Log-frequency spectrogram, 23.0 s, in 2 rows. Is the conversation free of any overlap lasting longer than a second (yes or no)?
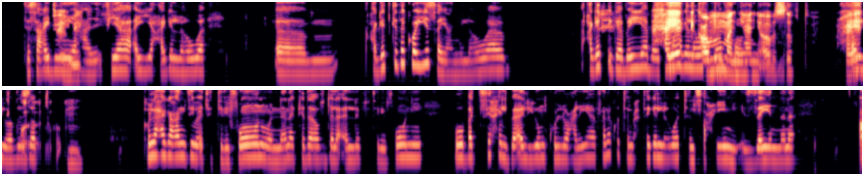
no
